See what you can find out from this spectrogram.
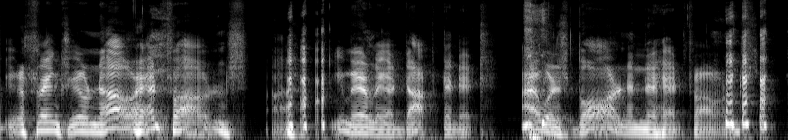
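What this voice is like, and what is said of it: Spot-on Bane character impression. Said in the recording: “You did Bane ... he does his impersonation and it was spot on”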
